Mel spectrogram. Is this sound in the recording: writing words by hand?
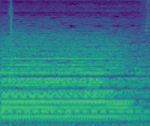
no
